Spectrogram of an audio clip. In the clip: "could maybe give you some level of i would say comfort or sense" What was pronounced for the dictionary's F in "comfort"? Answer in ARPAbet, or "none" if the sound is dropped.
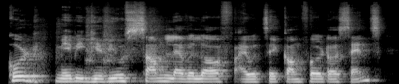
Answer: F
